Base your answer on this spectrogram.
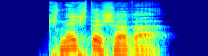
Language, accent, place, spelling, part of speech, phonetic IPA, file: German, Germany, Berlin, knechtischere, adjective, [ˈknɛçtɪʃəʁə], De-knechtischere.ogg
- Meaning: inflection of knechtisch: 1. strong/mixed nominative/accusative feminine singular comparative degree 2. strong nominative/accusative plural comparative degree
